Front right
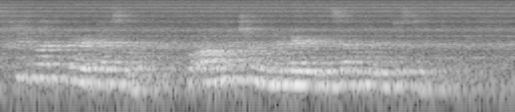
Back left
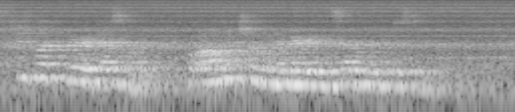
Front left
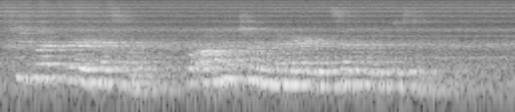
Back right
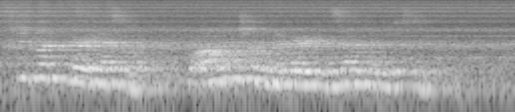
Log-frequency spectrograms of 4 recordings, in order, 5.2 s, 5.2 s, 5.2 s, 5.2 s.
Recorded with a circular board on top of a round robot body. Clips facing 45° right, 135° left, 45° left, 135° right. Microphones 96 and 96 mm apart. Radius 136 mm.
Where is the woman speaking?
15° right, 1.1 m.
